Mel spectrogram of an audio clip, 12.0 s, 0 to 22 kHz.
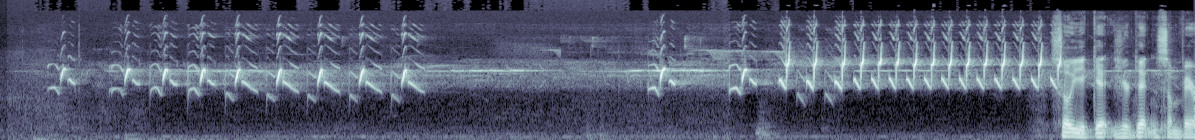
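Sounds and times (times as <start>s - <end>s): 
northern cardinal singing loud clear slurred whistles: 0.5s - 11.9s
speech: 10.6s - 11.9s.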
